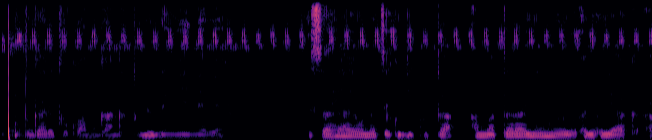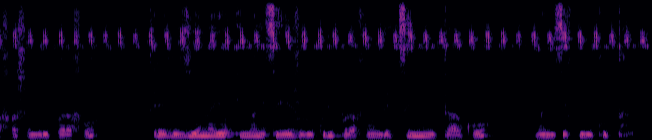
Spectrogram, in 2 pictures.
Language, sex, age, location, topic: Kinyarwanda, male, 18-24, Kigali, health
